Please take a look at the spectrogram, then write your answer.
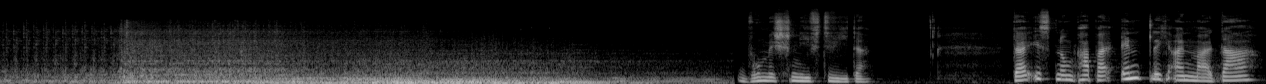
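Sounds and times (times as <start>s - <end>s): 
car engine while driving: 0.0s - 7.4s
speech: 7.4s - 8.8s, 10.1s - 12.6s.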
